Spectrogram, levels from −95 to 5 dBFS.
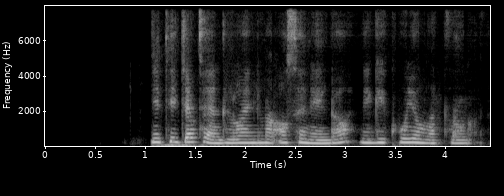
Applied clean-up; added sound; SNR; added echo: neural mask model DeepFilterNet 3.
